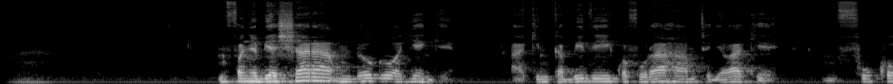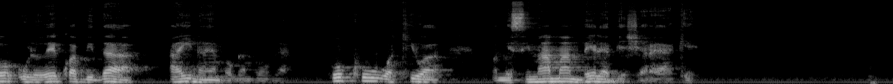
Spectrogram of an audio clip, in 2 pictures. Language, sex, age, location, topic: Swahili, male, 36-49, Dar es Salaam, finance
